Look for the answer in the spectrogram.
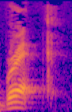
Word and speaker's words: Baruch: Breck, an allowable pronunciation of Baruch, because the A and the U are vowels not existing in the Hebrew language, who brought with themself a princess called Pharaoh's daughter.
